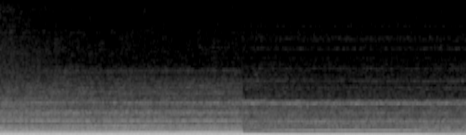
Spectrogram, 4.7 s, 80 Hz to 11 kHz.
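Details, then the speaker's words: BMW E46 M54B30 on E85 with M56 valve cover, MS43 ECU and retrofitted pencil coils, after replacing the failed ignition coil with a salvage-yard coil: catches and settles into a smooth, steady idle, running on all cylinders, no misfire. "and it settled down into a nice stable idle all right I'm happy with that"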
